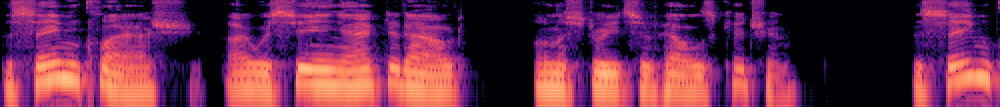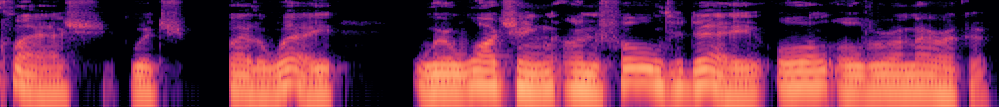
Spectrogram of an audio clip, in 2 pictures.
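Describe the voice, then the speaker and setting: An older man telling stories as an author in an interview, in a measured, anecdotal way. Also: medium pitch, mellow. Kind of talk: storytelling in an interview.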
